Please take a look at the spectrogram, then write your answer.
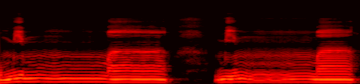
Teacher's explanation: tidak boleh dibaca mim ma gitu enggak boleh maka harus panjang satu Alif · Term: dengung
